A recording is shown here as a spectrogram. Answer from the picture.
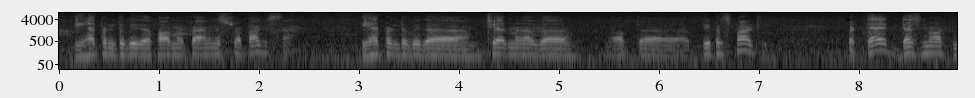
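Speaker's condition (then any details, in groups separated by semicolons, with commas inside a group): No condition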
